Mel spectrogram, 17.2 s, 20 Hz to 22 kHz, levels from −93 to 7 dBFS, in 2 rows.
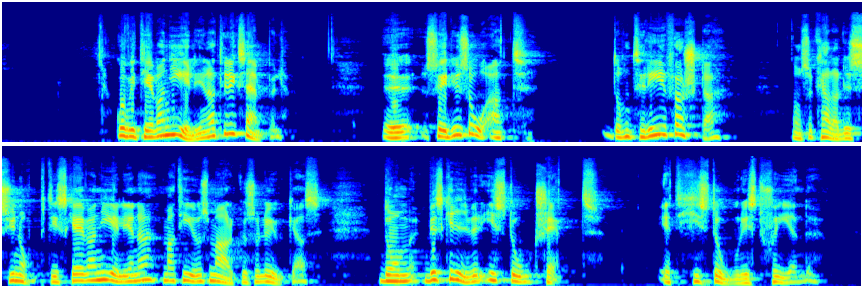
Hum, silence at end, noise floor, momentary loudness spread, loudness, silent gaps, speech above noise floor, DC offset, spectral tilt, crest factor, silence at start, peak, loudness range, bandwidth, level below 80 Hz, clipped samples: none; 0.45 s; -69 dBFS; 11 LU; -23 LUFS; 3.02-3.24 s, 3.64-3.78 s, 5.59-5.76 s, 5.84-5.95 s, 7.40-7.51 s; 46 dB; under 0.1%; -4.5 dB/octave; 16 dB; 0.95 s; -8 dBFS; 3 LU; 15 kHz; -70 dBFS; under 0.1%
